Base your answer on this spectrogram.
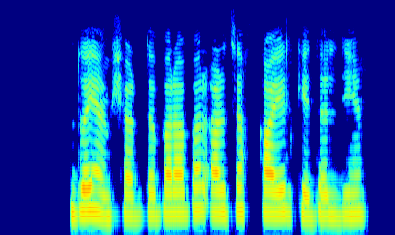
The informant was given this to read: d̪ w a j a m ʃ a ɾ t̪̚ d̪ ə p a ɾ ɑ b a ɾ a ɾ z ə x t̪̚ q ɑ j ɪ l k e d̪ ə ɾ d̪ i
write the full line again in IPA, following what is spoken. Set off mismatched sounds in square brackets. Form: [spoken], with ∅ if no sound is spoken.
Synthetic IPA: d̪ w a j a m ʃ a ɾ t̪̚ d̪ ə [b] a ɾ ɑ b a ɾ a ɾ z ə x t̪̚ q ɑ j ɪ l k e d̪ ə [l] d̪ i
